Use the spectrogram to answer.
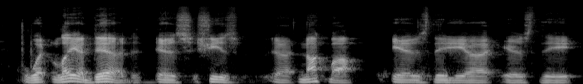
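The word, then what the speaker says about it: נקבה: So, Hebrew has a word that is pronounced nakba and then there is the great nagba of the Arabs.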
